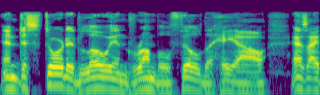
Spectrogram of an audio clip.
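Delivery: plain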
